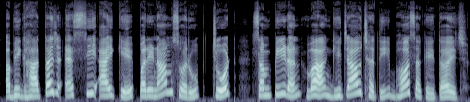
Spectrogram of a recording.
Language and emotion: Maithili, neutral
